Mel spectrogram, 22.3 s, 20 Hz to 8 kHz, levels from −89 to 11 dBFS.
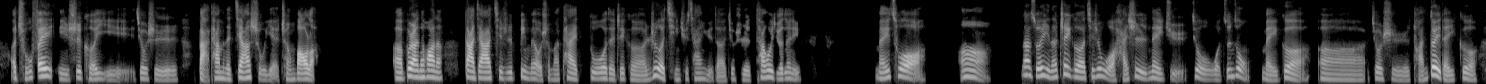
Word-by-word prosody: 呃， - - +1
除 165 +2 -5
非 215 +3 +6
你 145 -3 -8
是 180 +7 -1
可 150 -3 -4
以 145 -3 -9
就 160 -2 -3
是 130 -2 -6 0.3
把 - - +5
他 170 - +1
们 160 -2 -5
的 145 - -1
家 180 +6 +4
属 145 -7 -4
也 130 - -7
承 145 -1 -8
包 155 -1 +9
了。 - - +1 1.1
呃， 165 -1 +3
不 225 - +5
然 200 -2 +9
的 190 - +2
话 195 -1 +8
呢 170 -2 -1 0.3
大 185 -2 +8
家 170 0 +6
其 170 +1 -8
实 165 +1 -7
并 190 - -4
没 160 - -9
有 155 - -2
什 140 - -9
么 135 0 -9
太 155 -3 -1 0.2
多 160 -1 -2
的 145 -2 -4
这 150 +2 -7
个 125 -4 -6
热 220 - +2
情 140 -1 -10
去 155 - -12
参 155 +2 -9
与 130 - -12
的。 105 0 -7
就 150 +5 -12
是 130 -3 -8
他 185 - +2
会 195 -1 +3
觉 150 -2 -4
得 165 +1 -5
你 145 - -9 1.1
没 165 +4 -1
错， 200 -2 +3 0.5
嗯。 200 -1 0 0.5
那 250 -1 +2
所 220 -1 +3
以 225 -4 0
呢 190 +1 -1
这 270 +4 +1
个 185 -4 +2
其 205 - -7
实 225 - -2
我 220 - 0
还 130 +2 -6
是 175 -1 -3
那 165 0 -3
一 145 - -13
句 310 - -12
就 205 -4 -2
我 130 -1 -8
尊 210 +1 -7
重 225 - -2
每 135 -6 -5
一 - - -10
个， 170 +1 -1
呃， 135 -4 -6
就 160 -2 -4
是 120 -5 -8
团 - - -7
队 250 +8 +9
的 120 - -1
一 125 - -7
个 140 -1 -4
160 Hz, 225 characters per minute, -23 LUFS, 140-185 Hz, 1.1 s, 包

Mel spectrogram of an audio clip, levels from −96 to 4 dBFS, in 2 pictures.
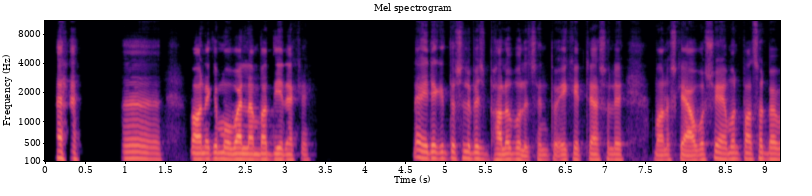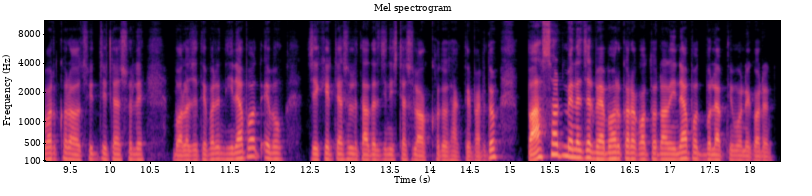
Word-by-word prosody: হ্যাঁ, 160 -2 +4
হ্যাঁ, 145 -2 -2 0.6
হ্যাঁ। 150 -2 -1 0.4
বা 140 - -3
অনেকে 135 +1 +1
মোবাইল 130 0 +5
নাম্বার 125 +1 +2
দিয়ে 130 0 +2
রাখে। 120 0 -4 1.4
না, - - 0
এটা 150 +1 +2
কিন্তু 150 0 -5
আসলে 150 +1 -1
বেশ 135 -2 0
ভালো 125 +1 +3
বলেছেন। 110 -1 -3
তো - - -8
এক্ষেত্রে 125 +2 -3
আসলে 125 +1 -4 0.5
মানুষকে 115 +2 -2 0.2
অবশ্যই 125 +6 -1
এমন 140 +2 -1
পাসওয়ার্ড 135 0 -1
ব্যবহার 130 +1 +1
করা 135 -3 +1
উচিত, 115 +4 -7
যেটা 125 -1 -3
আসলে 125 +1 -4 0.5
বলা 110 0 +1
যেতে 115 +1 -5
পারে 130 +1 -1
নিরাপদ 150 +9 +1
এবং 135 -1 -2 0.4
যে 130 - -1
ক্ষেত্রে 130 -2 -1
আসলে 130 0 -3
তাদের 120 0 +1
জিনিসটা 120 0 -5
আসলে 120 -1 -2
অক্ষত 110 +2 -8
থাকতে 105 0 -5
পারে। 100 +1 -4
তো - - +6 0.5
পাসওয়ার্ড 240 +6 +8
ম্যানেজার 170 -3 +5
ব্যবহার 140 +2 +5
করা 140 -1 +4
কতটা 130 0 0
নিরাপদ 140 +2 +2
বলে 120 -1 +2
আপনি - - -10
মনে 105 -1 -2
করেন? 100 -1 -2
130 Hz, 175 wpm, -25 LUFS, 120-140 Hz, 1.4 s, পাসওয়ার্ড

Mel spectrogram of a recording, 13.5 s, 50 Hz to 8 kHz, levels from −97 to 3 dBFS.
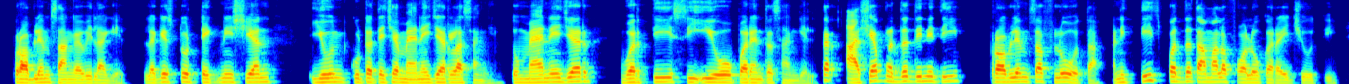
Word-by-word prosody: Problem 125 +1 +5
सांगावी 115 -2 -1
लागेल. 95 -5 -5 0.3
लगेच 135 +4 0
तो 145 - +4
टेक्निशियन 140 +2 0 0.5
येऊन 135 +3 +1
कुठं 135 +1 +1
त्याच्या 130 +1 +1
मॅनेजरला 120 +2 +2
सांगेल. 100 -3 -13
तो 125 - -2
मॅनेजर 140 +6 +2 0.4
वरती 130 +3 +1
सीईओपर्यंत 130 -4 +1
सांगेल. 95 -6 -10
तर 190 - +4 0.2
अशा 175 +10 +3
पद्धतीने 165 +1 +1
ती 165 +2 -3 0.3
प्रॉब्लेमचा 150 +2 +4
फ्लो 145 0 +2
होता - - -4 0.2
आणि 130 +2 -4 0.2
तीच 190 +2 -1
पद्धत 160 -1 +2
आम्हाला 140 0 +3
फॉलो 125 -1 0
करायची 105 -3 -5
होती. 95 -1 -12
130 Hz, 135 wpm, -24 LUFS, 115-145 Hz, 0.5 s, Problem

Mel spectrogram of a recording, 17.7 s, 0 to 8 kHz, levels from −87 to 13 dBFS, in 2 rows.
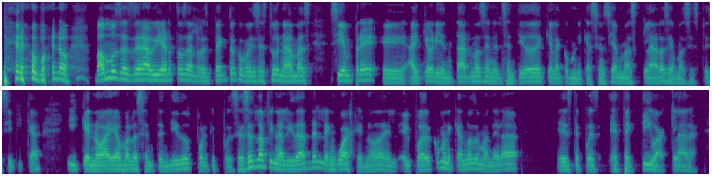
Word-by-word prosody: pero 185 -3 +8
bueno, 175 +4 +4 0.3
vamos 190 +5 +6
a 165 - +6
ser 160 +1 +4
abiertos 155 0 +5
al 145 -3 +1
respecto, 135 +7 -3
como 150 -5 -3
dices 130 0 -4
tú, 150 - +1
nada 125 -1 +3
más, 130 -1 -2 0.2
siempre, 145 +2 +1
eh, 105 -2 -2
hay 105 0 -1
que 125 - -2
orientarnos 110 +2 -2
en 120 -3 -2
el 105 - -6
sentido 110 +3 -1
de 115 -3 0
que 115 - -5
la 105 -2 -5
comunicación 100 0 -6
sea 110 +3 -2
más 105 -2 -3
clara, 105 +2 -3
sea 115 -1 -4
más 95 -2 -9
específica, 105 +5 -9 0.3
y 120 -2 -5
que 115 -1 +3
no 110 0 +5
haya 115 +2 +4
malos 115 0 0
entendidos, 110 +6 -3
porque 110 -3 -6
pues, 95 +2 -8
esa 115 +9 +3
es - - -1
la 190 0 +6
finalidad 125 -6 +1
del 160 +1 -2
lenguaje, 125 -4 0
¿no? 105 +5 -3
El 100 -4 -6
el 110 -2 -5
poder 115 0 0
comunicarnos 135 -3 -2
de - - -2
manera, 115 +3 -2 0.5
este 105 -1 -3
pues 105 -1 -6
efectiva, 105 +1 -3
clara. 100 -3 -6
115 Hz, 190 wpm, -24 LUFS, 105-135 Hz, 0.5 s, pero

